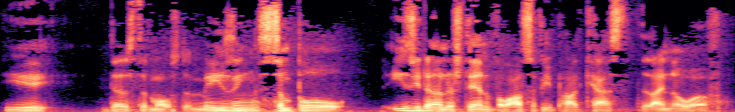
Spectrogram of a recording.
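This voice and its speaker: Deep, dark-voiced man musing around a pipe. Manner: musing, halting, with long pauses; talks around a pipe in his mouth. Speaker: video host. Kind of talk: reflective philosophical monologue to camera.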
